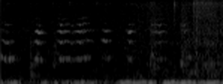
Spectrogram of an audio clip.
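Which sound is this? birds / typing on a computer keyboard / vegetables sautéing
birds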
